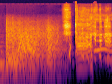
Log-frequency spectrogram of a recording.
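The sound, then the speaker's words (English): A dense, loud burst of sound-effect gunfire crackles for about a second, followed by a couple of sharp, bright shots and a brief ringing, tonal tail. “Yes, please applause and gunshots.”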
